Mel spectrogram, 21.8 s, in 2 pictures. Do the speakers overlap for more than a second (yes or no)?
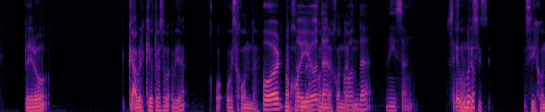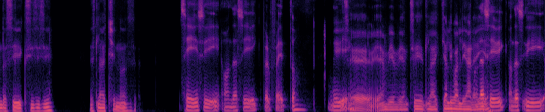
yes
